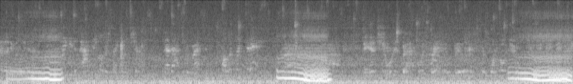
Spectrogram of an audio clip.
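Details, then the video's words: Snoring sleeping cat, its breath making low, whistly tonal sounds about every four to five seconds, three in all, each sliding downward and wavering near the end, with quiet indoor hush between. "Snoring cat"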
